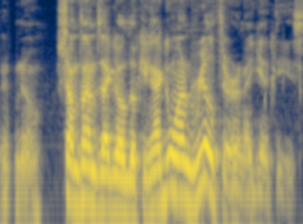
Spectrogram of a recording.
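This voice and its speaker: A man with a New York accent and vocal fry, at a fairly quick pace with very wide pitch swings, over a quiet background. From Long Island, New York. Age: 50s. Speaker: live streamer. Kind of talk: casual chat.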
